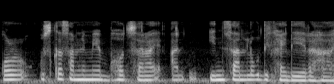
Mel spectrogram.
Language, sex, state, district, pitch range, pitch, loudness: Hindi, female, Arunachal Pradesh, Papum Pare, 200-220 Hz, 215 Hz, -15 LUFS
